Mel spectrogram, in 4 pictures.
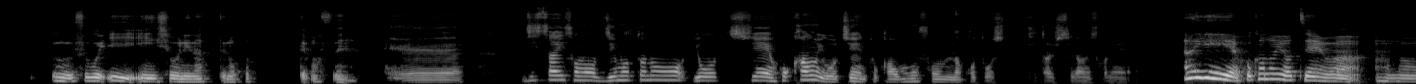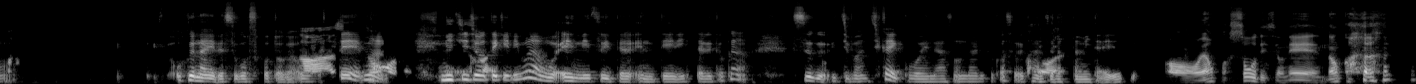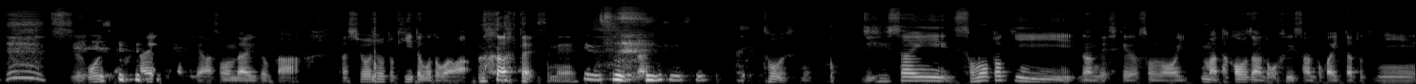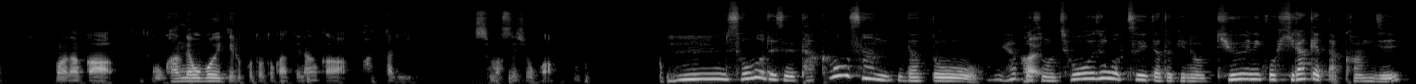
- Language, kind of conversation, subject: Japanese, podcast, 子どもの頃に体験した自然の中で、特に印象に残っている出来事は何ですか？
- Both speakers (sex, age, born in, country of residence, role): female, 30-34, Japan, United States, guest; male, 30-34, Japan, Japan, host
- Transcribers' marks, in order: distorted speech; laugh; unintelligible speech; laughing while speaking: "なかったですね"; laughing while speaking: "そう そう そう そう"; tapping; "高尾山" said as "たかおざん"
